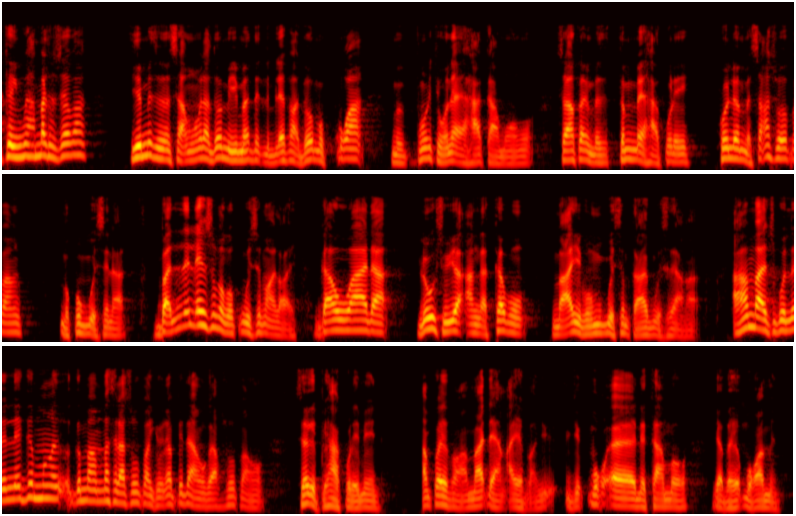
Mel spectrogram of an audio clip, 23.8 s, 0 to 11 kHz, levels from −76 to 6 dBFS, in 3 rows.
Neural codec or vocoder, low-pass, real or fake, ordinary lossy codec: none; 7.2 kHz; real; none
